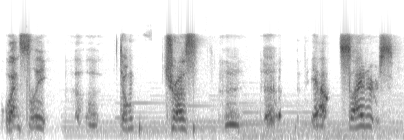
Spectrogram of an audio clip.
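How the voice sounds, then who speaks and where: A game master voicing a dying guard who forces out a faint, halting warning. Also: medium pitch, fairly even intonation, sharp tone, slightly rough, lo-fi sound, faint music behind, voice pushed up, heavily acted. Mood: weak, dying. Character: dying guard, weakly gasping a last warning.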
